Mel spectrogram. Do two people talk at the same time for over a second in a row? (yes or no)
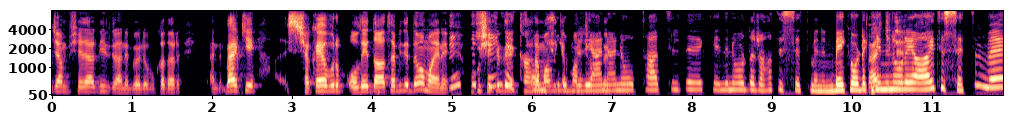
yes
